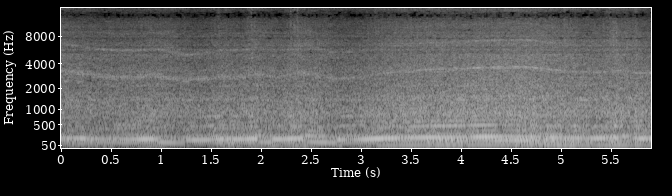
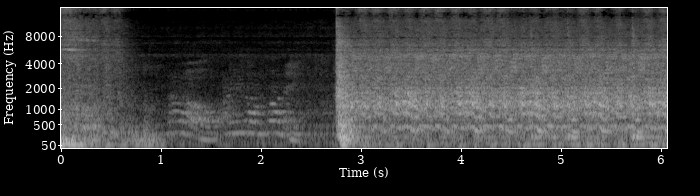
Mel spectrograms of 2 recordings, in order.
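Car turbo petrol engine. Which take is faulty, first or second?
second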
